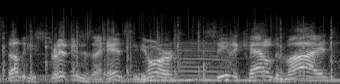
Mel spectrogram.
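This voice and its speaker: High-voiced bandit acted by a man. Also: expressive, moderate pace, loud music behind the voice, natural voice, low-quality recording. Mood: wary. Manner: exclamatory, Spanish words mixed into stilted English. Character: wary, excitable Mexican bandit of the old West. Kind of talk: old-time radio western acting.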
